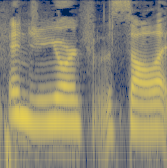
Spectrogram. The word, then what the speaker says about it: Jorn: Jorn, fuck, you said it wrong. – Jorn. – No, like the guy had a shirt. You see the guy's shirt? – Jorn fucking Lande.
